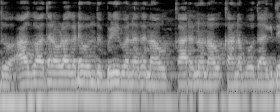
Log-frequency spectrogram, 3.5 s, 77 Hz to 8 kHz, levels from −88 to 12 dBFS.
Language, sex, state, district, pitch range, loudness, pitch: Kannada, male, Karnataka, Koppal, 120-130 Hz, -15 LUFS, 125 Hz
